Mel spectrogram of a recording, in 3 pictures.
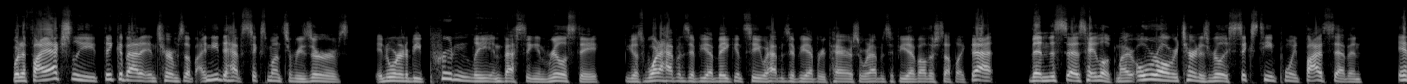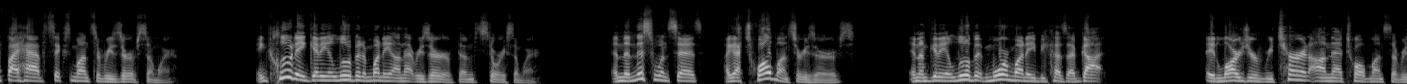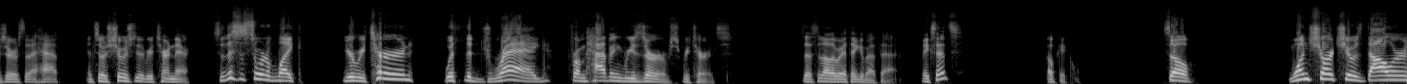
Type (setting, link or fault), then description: setting, live audience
